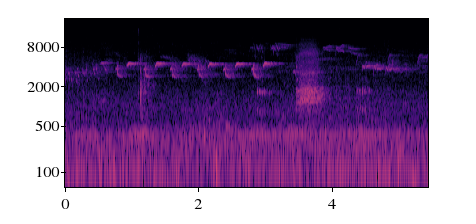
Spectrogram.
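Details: Great tit, male, singing beside a sunflower seed feeder just refilled on a farm in County Kilkenny, Ireland: a bright, ringing two-note phrase repeated rapidly several times over a low rumble and a brief rustling burst.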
